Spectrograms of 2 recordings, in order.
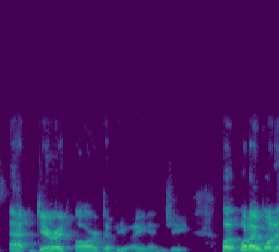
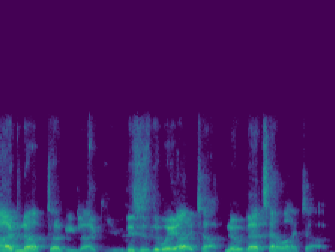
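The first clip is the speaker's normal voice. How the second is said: George Takei as Sulu; 2 semitones lower than usual. Acted. Actor insists to Sulu that it's his own voice, impersonated. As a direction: insist in a put-on admiral's voice. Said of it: "but me doing Sulu's voice".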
